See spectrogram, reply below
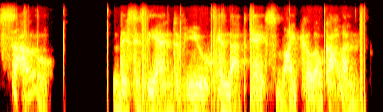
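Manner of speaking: harsh, grasping rasp like needles on chalkboard. Voicing a seated figure who greets a dead character: grasping, rasping voice. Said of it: "in a grasping, rasping voice that sounds like needles on a chalkboard".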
